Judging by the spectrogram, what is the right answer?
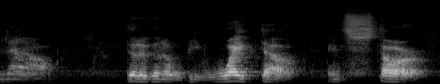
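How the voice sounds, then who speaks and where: Audible room echo follows a man as he speaks. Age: 70s. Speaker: video blogger. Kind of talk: monologue rant. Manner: animated; halting.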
